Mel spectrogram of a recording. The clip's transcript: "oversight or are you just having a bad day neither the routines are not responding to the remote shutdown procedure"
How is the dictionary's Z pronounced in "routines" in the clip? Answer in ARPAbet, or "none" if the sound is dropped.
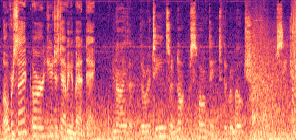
Z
